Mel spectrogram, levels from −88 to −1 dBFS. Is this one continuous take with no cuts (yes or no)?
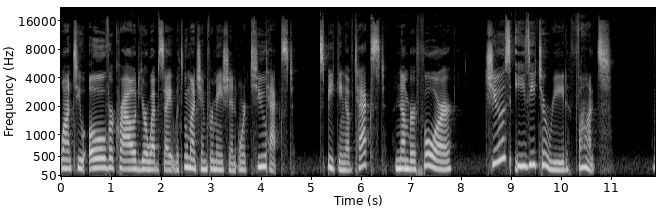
no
